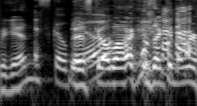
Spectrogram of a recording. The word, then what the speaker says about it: Escobar: Escobar, because I can never pronounce it.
